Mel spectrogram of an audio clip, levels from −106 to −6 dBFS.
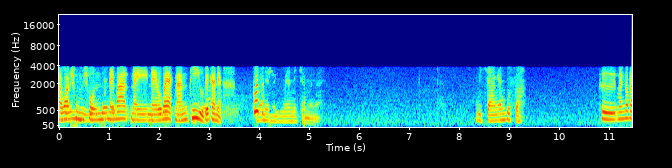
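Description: Throughout, the Bluetooth CVSD headset codec narrows the sound to telephone band, with nothing above 4 kHz. Its one-bit up/down coding at 64 kbps leaves a granular hiss under the speech and scratchy s sounds where the step size cannot keep up. That grain and overload set it apart from simple low-pass filtering.

From 0.0 to 1.05 s, then 1.4 to 3.45 s and 4.18 to 4.49 s, the speech dips and dulls in pieces, by about 10 dB in the first and last stretches and about 15 dB in the middle one. This is speech suppressed in double talk, likely an echo canceller turning the talker down while the far side also spoke. The voice sinks and loses its top end rather than cutting to silence as a dropout would.

Around 0.91 to 0.95 s, and again from 3.26 to 3.68 s, a faint copy of the speech trails 275 ms behind at about 30 dB below it. This echo leak likely comes from a loudspeaker echo the canceller failed to remove. 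It is a distinct delayed repeat, not the smooth tail of room reverberation.

At 4.89 to 4.93 s, scattered losses totalling 18.8 ms are filled by a Bluetooth headset packet repeated. Each 3.75 ms chunk is decoded again, giving brief buzzy ticks, with runs of about 10 ms at most. At 8.82 to 8.84 s, 11.2 ms is patched the same way. Because the repeats fill the gap, there is a short buzz near 267 Hz instead of a silent hole.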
